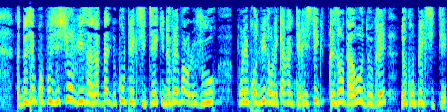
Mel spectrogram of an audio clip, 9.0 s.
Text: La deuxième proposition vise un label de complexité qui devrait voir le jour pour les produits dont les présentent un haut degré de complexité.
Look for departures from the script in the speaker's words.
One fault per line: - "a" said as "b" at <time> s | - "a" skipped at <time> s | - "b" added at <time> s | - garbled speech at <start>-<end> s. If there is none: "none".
- "caractéristiques" added at 5.6 s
